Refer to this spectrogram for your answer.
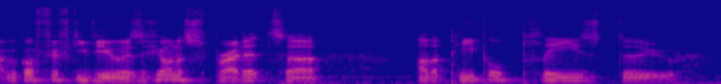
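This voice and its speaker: Recorded very cleanly with a silent background, a man with a British accent talks at a fairly quick pace in a bright, sharp tone at medium pitch. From UK. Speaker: political commentary streamer. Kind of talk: live stream talk answering chat. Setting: live stream with chat. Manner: halting, with repeated words.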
